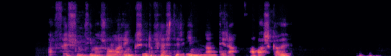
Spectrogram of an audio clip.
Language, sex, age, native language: Icelandic, male, 20-29, Icelandic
